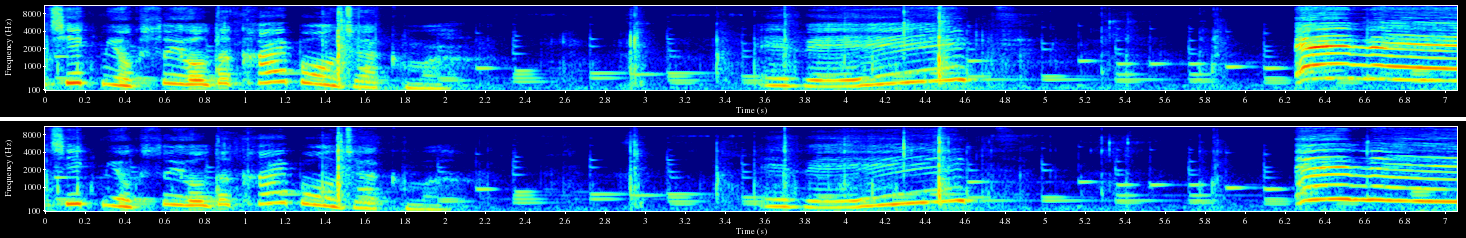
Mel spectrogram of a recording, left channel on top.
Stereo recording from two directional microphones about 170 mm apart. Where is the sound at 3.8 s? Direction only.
30° left (ahead or behind).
